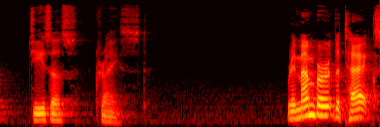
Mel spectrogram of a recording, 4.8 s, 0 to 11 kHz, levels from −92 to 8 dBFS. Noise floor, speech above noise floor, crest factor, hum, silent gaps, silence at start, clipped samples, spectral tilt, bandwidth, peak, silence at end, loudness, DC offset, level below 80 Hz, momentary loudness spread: -74 dBFS; 46 dB; 22 dB; none; none; 0.4 s; under 0.1%; -5.5 dB/octave; 10 kHz; -10 dBFS; 0 s; -28 LUFS; under 0.1%; -74 dBFS; 22 LU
